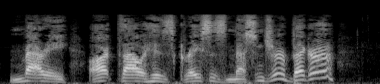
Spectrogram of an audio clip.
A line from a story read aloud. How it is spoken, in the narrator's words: one rude fellow said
